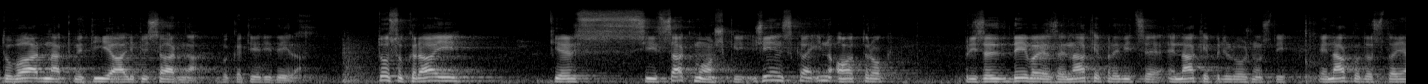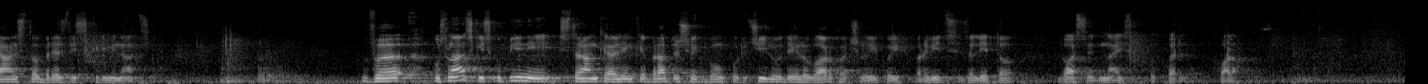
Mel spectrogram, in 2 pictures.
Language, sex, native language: Slovenian, male, Slovenian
